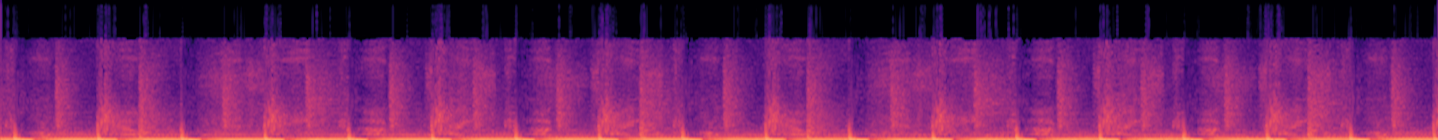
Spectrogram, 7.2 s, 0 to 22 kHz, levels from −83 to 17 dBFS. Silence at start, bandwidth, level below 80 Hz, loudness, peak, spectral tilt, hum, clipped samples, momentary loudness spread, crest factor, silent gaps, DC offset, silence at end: 0 s; 16 kHz; -10 dBFS; -7 LUFS; 0 dBFS; -6.5 dB/octave; none; 2%; 1 LU; 4 dB; none; under 0.1%; 0 s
